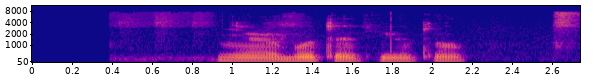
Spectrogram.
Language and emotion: Russian, neutral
